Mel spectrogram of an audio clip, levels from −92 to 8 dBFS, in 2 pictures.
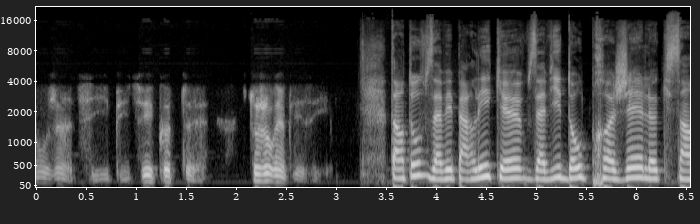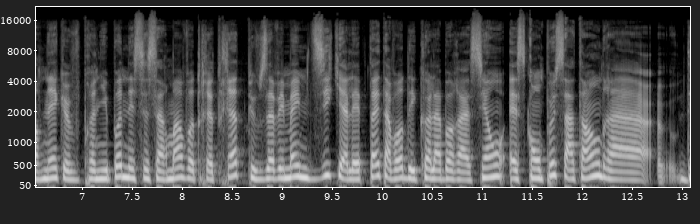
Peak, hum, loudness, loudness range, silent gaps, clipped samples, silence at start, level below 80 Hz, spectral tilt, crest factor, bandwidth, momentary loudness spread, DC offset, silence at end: -2 dBFS; none; -16 LUFS; 5 LU; none; under 0.1%; 0 s; -54 dBFS; -5 dB/octave; 14 dB; 18 kHz; 12 LU; under 0.1%; 0 s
